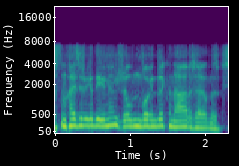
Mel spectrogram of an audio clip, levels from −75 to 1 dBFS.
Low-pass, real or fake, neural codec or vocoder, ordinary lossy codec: 7.2 kHz; fake; codec, 16 kHz, 0.8 kbps, ZipCodec; none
